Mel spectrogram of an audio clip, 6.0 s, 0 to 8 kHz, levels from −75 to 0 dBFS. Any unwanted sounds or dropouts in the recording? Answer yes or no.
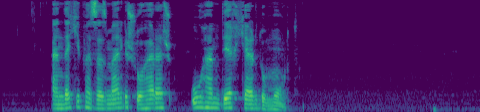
no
